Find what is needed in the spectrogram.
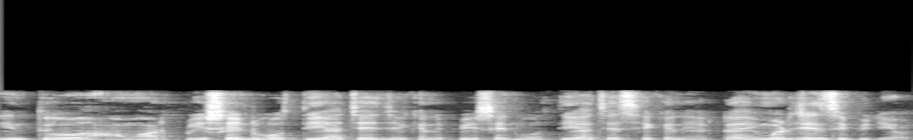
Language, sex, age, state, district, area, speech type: Bengali, male, 45-60, West Bengal, Howrah, urban, spontaneous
